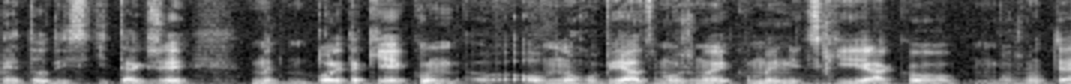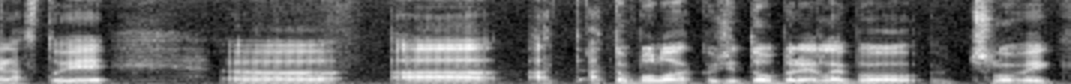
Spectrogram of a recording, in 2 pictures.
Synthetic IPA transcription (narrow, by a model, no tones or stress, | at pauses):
ɛt̪ɔd̪iscit̪aɡʒɛ | zmɛbɔlit̪akiːɛkuɔ̰mnɔɦɔʋɪad͡zmɔʒnɔɛkumɛnit͡skiːakɔmɔʒnɔt̪ɛɾast̪ɔjɛ | ʔaʔa̰a̰t̪ɔbɔlɔakɔʒɛd̪ɔbɾɛlɛbɔt͡ʃlɔʋɛk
